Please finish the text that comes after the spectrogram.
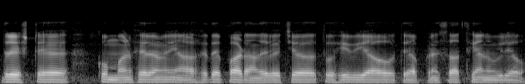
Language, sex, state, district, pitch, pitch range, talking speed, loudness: Punjabi, male, Punjab, Kapurthala, 105 Hz, 105-110 Hz, 205 wpm, -21 LUFS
